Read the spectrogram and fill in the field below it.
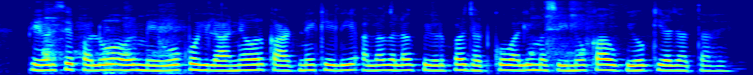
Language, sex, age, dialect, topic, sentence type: Hindi, female, 18-24, Awadhi Bundeli, agriculture, statement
